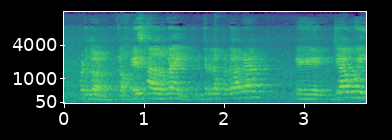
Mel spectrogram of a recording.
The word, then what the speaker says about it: Yahweh: Así que este nombre, que en el hebreo se pronuncia Yahweh, significa el que era, el que es y el que será.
